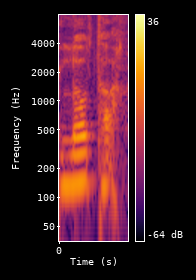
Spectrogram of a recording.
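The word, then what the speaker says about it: Lautha: foreign actually there's a famous deity are called lota r l a u t h a sometimes it devotee is spelled as l-o-t-a like like a lota alota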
